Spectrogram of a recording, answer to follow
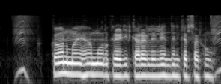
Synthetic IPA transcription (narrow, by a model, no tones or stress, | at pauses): kɔːnmə̃jɦə̃moːɾkɾeːɖiʈkaɾəɾlelend̪ənkəɾsəkũ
